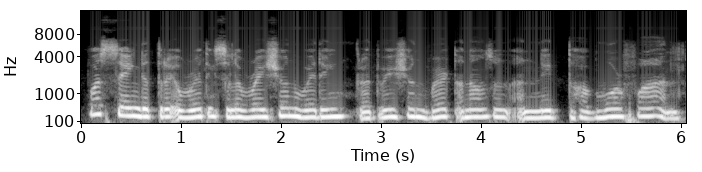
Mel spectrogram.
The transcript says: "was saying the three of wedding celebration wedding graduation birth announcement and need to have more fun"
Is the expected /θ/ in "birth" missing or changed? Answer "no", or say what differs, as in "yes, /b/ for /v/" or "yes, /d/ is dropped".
yes, /t/ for /θ/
